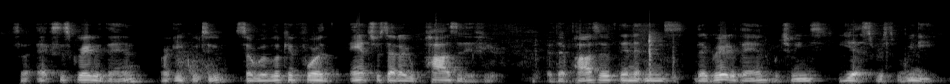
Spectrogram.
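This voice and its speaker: A man speaks quietly at a moderate pace, his very deep, low voice carrying vocal fry and a calm tone. His pitch varies an ordinary amount. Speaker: math teacher. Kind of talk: tutorial. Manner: calm and quiet.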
